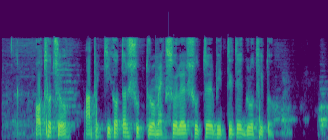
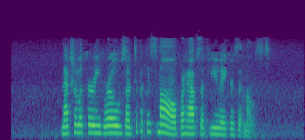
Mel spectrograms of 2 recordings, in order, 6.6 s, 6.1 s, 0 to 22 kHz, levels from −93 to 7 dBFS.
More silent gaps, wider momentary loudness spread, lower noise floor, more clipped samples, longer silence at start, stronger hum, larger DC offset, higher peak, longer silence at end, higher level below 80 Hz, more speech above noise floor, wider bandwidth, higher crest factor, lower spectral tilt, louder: neither; first, 19 LU vs 12 LU; second, -53 dBFS vs -57 dBFS; neither; second, 0.25 s vs 1.25 s; neither; neither; first, 0 dBFS vs -6 dBFS; second, 0 s vs 0.75 s; first, -46 dBFS vs -66 dBFS; about the same, 36 dB vs 36 dB; about the same, 7.6 kHz vs 7.6 kHz; about the same, 18 dB vs 18 dB; second, -4 dB/octave vs -6.5 dB/octave; first, -16 LUFS vs -22 LUFS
